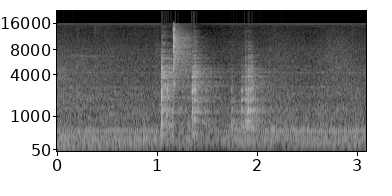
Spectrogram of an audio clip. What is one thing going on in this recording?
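A cup clinks as it is set down on a saucer.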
